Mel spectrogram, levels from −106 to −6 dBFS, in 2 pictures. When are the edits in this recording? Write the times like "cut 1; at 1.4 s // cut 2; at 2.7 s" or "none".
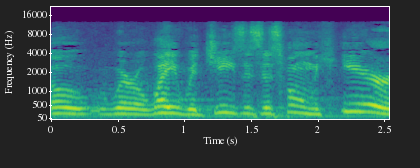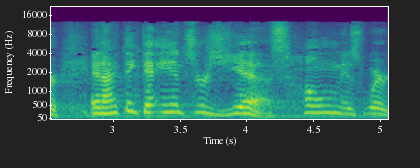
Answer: none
